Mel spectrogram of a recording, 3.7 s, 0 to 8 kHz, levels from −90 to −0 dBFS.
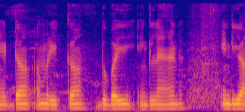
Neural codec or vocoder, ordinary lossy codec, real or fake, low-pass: none; none; real; 7.2 kHz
